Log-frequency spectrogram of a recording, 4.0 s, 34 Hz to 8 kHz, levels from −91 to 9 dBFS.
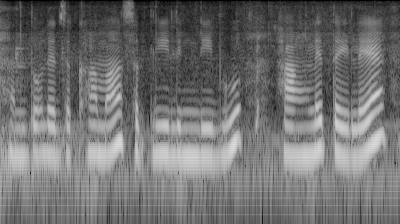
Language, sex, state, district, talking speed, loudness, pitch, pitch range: Wancho, female, Arunachal Pradesh, Longding, 180 wpm, -16 LUFS, 185 Hz, 180-195 Hz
